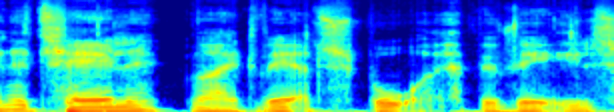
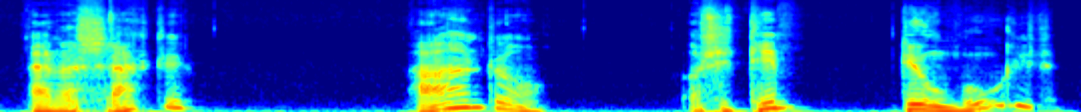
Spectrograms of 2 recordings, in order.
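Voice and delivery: high, rising incredulous exclamation; crying out in disbelief; 7 semitones higher than usual. A narrator's reading. Sofie learns he has told Møller, incredulous cry. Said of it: "råbte Sofie".

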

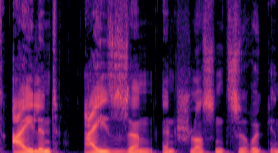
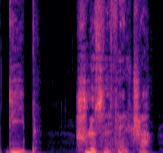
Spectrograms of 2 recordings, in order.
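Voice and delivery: harsh whispered name-calling; whispered accusation; 4 semitones higher than usual. A narrator's reading. Father calling his son a thief, whispered accusation. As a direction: hiss the insults under your breath. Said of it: "flüstert der Vater".

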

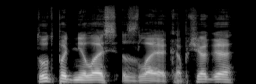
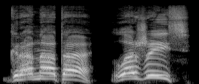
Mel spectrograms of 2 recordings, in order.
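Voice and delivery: very high, loud squealed warning; Мариетта's shriek; 5 dB louder, slower than usual. A narrator's reading. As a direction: shriek for everyone to take cover. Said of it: "взвизгнула Мариетта".

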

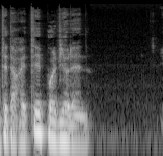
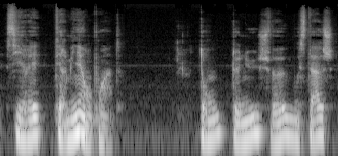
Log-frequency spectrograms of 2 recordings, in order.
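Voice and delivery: usual speaking voice

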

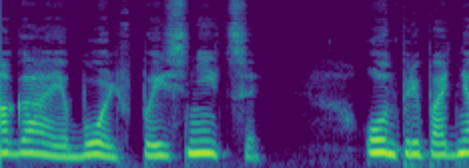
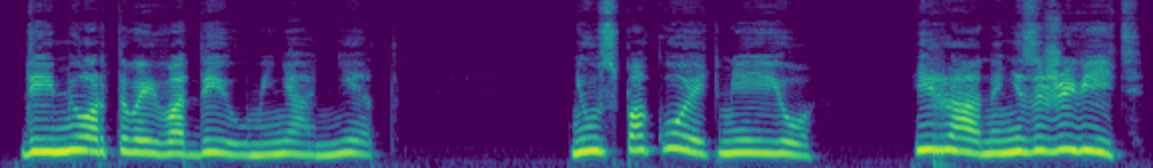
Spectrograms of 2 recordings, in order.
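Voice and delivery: raised, anguished lament; bitter; 4 semitones higher, 5 dB louder than usual. A narrator's reading. Man with no water to heal her, bitter. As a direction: lament it bitterly, building at the end. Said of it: "горько произнёс Игнат".

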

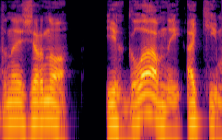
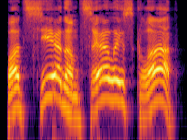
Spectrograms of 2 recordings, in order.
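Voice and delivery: joyful shout; 11 semitones higher, 9 dB louder, much slower than usual. A narrator's reading. Young fellow shouting discovery.

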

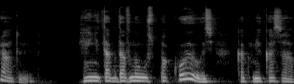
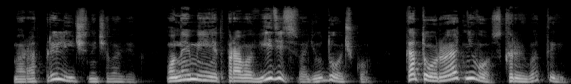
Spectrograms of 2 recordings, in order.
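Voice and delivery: loud, emphatic fatherly lecture; stern ruling; 6 dB louder than usual. Acted. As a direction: lay down the law firmly. Father sternly lays down his ruling. (строго, веско)

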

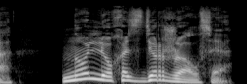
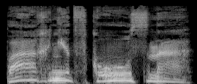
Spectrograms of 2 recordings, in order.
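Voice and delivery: very slow, hungry demon voice; much slower than usual. Acted. Demon smells prey.

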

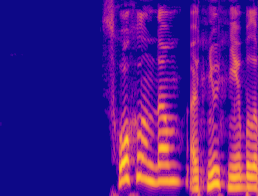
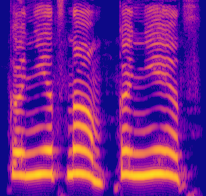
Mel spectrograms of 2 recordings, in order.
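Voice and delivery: high-pitched lament; despairing wail; 13 semitones higher, 4 dB louder, much slower than usual. Acted. Izergil moaning in despair, wailing. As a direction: wail that all is lost. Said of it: "причитала она".

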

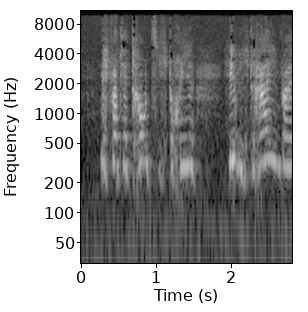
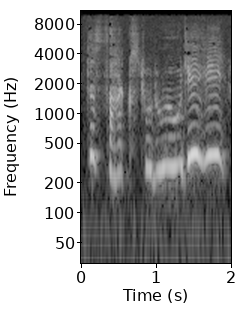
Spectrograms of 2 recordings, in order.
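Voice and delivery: ordinary talk, nothing marked

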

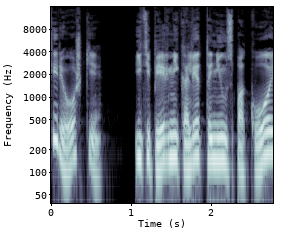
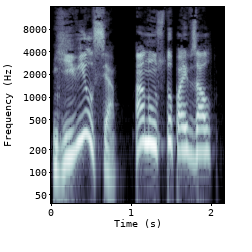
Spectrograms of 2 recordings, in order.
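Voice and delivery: rising angry outburst; angry cry; 6 semitones higher, 4 dB louder than usual. Acted. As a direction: scold him, getting louder. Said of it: "сердито вскрикнула".

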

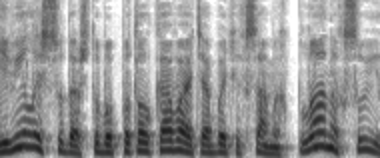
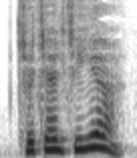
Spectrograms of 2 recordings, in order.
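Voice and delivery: put-on higher, astonished boy voice; surprised cry; 6 semitones higher than usual. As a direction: call out in sudden amazement. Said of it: "изумился мальчик".

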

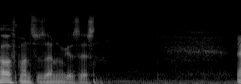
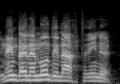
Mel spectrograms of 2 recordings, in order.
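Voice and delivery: much louder, higher threat; angry warning; 8 semitones higher, 8 dB louder than usual. Acted. Son-in-law warning his mother-in-law to watch her mouth, angry. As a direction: bark a warning.

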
